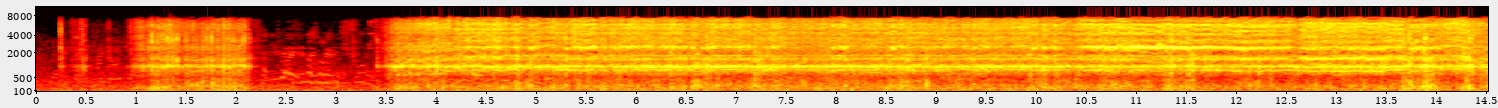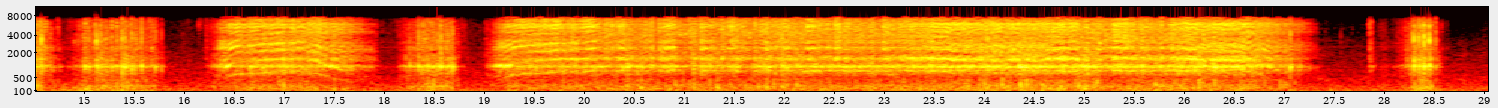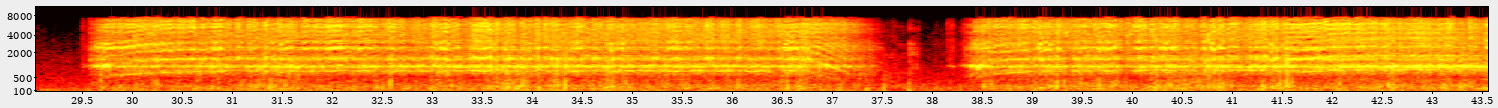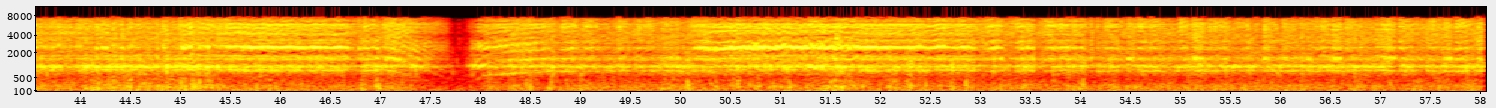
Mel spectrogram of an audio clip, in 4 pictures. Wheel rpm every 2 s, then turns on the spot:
20, 30, 200, 230, 240, 220, 220, 90, 80, 50, 210, 210, 200, 100, 10, 180, 210, 210, 110, 120, 210, 230, 240, 170, 160, 210, 220, 220, 220.
0-2 14-16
